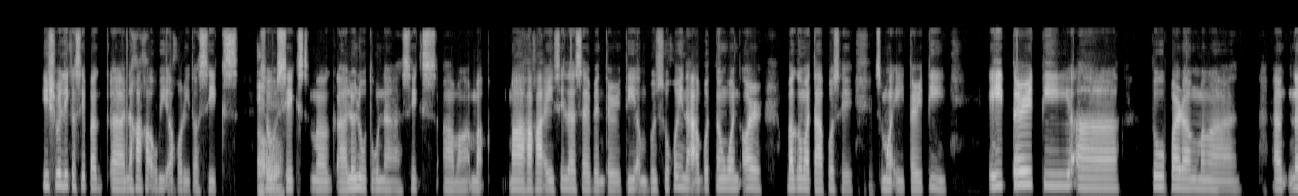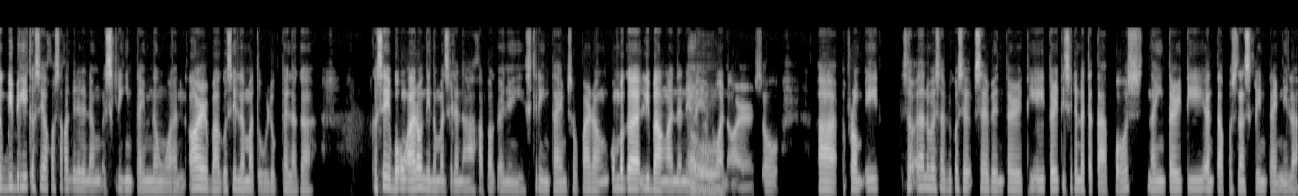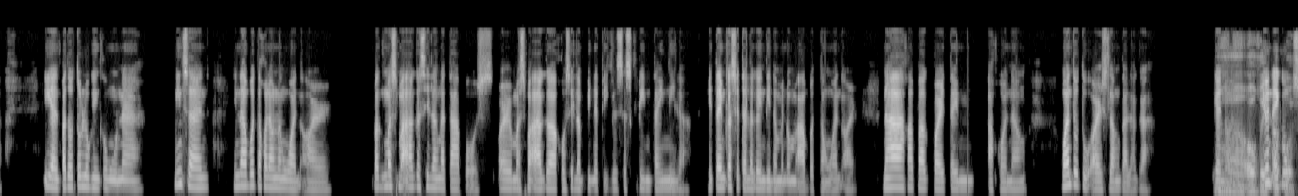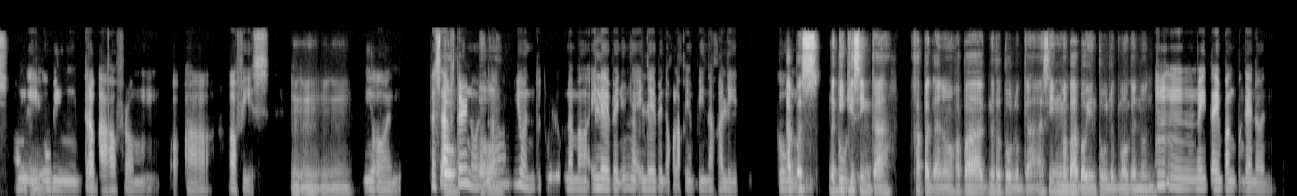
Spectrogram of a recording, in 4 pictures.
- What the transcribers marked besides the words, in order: other background noise
- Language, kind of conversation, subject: Filipino, advice, Paano ako makakakuha ng mas mabuting tulog gabi-gabi?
